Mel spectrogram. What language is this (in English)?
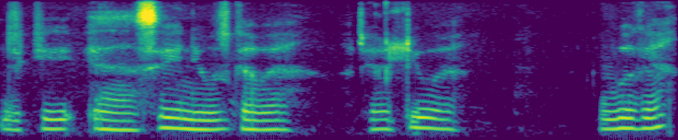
Dogri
